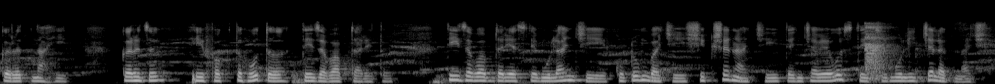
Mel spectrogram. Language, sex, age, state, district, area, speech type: Marathi, female, 30-45, Maharashtra, Satara, rural, spontaneous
